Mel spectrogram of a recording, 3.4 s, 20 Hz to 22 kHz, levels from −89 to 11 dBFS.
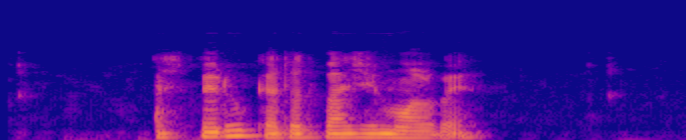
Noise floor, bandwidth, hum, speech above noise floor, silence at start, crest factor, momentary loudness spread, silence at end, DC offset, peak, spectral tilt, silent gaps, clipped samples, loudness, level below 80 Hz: -70 dBFS; 4.9 kHz; none; 50 dB; 0.75 s; 20 dB; 12 LU; 1 s; under 0.1%; -4 dBFS; -10.5 dB/octave; none; under 0.1%; -21 LUFS; -50 dBFS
